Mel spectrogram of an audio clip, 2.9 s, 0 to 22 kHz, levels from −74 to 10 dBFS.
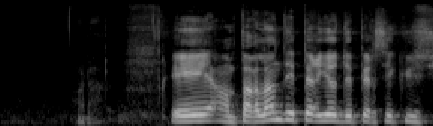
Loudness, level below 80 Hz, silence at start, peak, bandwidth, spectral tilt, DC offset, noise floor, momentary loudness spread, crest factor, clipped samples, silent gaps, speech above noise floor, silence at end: -21 LUFS; -72 dBFS; 0.5 s; -4 dBFS; 19 kHz; -3.5 dB/octave; under 0.1%; -56 dBFS; 9 LU; 20 dB; under 0.1%; none; 35 dB; 0 s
